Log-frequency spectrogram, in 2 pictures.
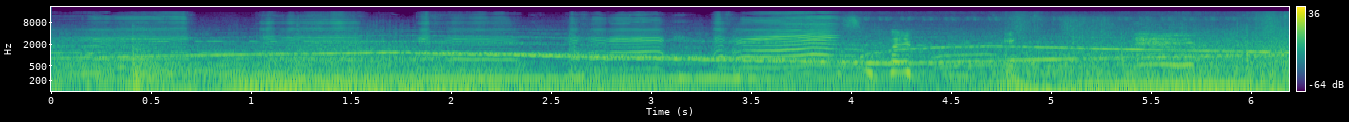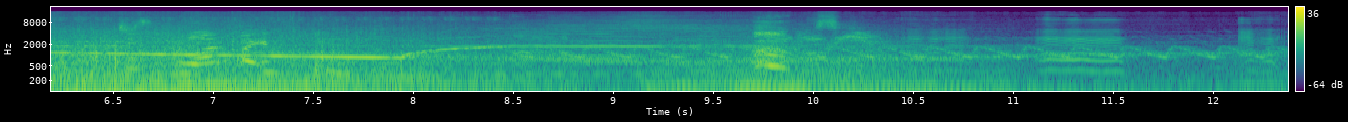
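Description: Police car siren wailing, its pitch sweeping slowly up and down several times, over a low rumble; it fades somewhat near the end.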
